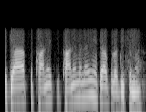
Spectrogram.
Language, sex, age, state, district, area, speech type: Hindi, male, 60+, Uttar Pradesh, Ayodhya, rural, conversation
